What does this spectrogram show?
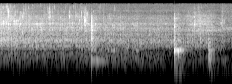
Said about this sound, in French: on va couvrir avec de l'eau, tout simplement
